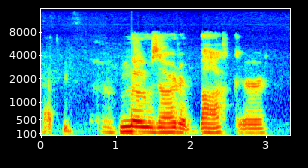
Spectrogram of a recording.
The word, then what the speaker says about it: Bach: And, you don't, like I said, you don't have to be Mozart or Bach or, It's pronounced batch.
